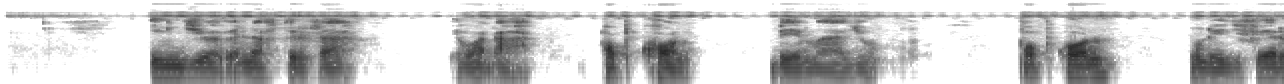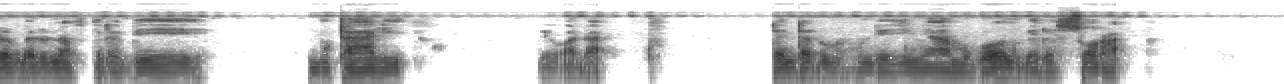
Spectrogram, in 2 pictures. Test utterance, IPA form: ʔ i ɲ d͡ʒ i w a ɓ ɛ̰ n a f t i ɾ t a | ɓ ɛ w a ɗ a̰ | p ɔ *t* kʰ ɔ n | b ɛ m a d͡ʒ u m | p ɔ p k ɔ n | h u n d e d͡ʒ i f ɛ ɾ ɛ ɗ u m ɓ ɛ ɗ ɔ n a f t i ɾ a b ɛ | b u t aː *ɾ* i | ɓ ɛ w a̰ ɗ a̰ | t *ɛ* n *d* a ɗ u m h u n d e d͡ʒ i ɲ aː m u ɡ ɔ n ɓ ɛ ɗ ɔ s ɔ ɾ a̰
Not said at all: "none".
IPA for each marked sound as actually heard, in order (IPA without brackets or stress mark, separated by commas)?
p, l, ɛ, t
